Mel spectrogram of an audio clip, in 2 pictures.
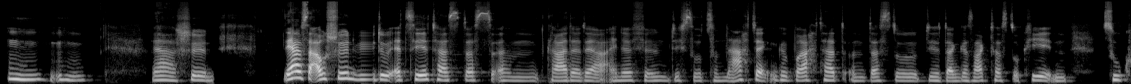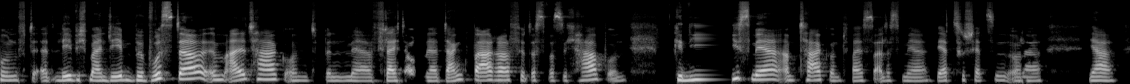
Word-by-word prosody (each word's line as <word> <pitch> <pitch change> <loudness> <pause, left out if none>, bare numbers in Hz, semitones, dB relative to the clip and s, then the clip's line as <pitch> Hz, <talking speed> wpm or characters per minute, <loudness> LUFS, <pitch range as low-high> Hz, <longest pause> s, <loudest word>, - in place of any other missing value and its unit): Mhm, 230 -2 +2
mhm. 200 -1 -7 0.6
Ja, 195 -1 -1
schön. 190 -1 -2 0.7
Ja, 270 +5 +11
ist 300 - +5
auch 220 - +8
schön, 270 -2 +3
wie 225 0 -3
du 220 -1 +2
erzählt 215 +3 +2
hast, 195 -1 0
dass, 190 0 -2
ähm, 170 -2 -8
grade 175 0 -1
der 175 -3 -2
eine 185 +2 -4
Film 180 -1 -9
dich 180 0 -6
so 175 -1 -5
zum 170 0 -9
Nachdenken 205 +5 -2
gebracht 195 0 -3
hat 190 -1 -2
und 165 0 -12
dass 170 0 -5
du 170 -2 -6
dir 175 +3 -7
dann 160 -1 -2
gesagt 170 +1 -5
hast: 185 0 -5
„Okay, 190 -3 -2
in 160 +1 -9 0.3
Zukunft, 200 -2 -3
äh, 165 - -5
lebe 195 +2 +3
ich 205 +1 -5
mein 180 -2 +2
Leben 190 +2 +2
bewusster 255 +8 +6
im 210 0 -1
Alltag 230 +2 +3
und 180 -1 -8
bin 175 0 -7
mehr 165 -1 -3
vielleicht 170 +1 +1
auch - - -3
mehr 165 -1 -2
dankbarer 200 -2 +3
für 200 0 -8
das, 185 - -5
was 180 0 +2
ich 185 0 -10
habe 220 +4 +2
und 195 +3 -12 0.4
genieße 220 +5 +2
mehr 220 0 +5
am 195 - -3
Tag 200 0 +1
und 175 0 -10
weiß 170 +1 -3
alles 180 +2 -7
mehr 170 +1 -7
wertzuschätzen“, 180 +1 -6
oder 170 0 -7 0.4
ja, 180 -1 0
190 Hz, 175 wpm, -22 LUFS, 175-210 Hz, 0.7 s, Ja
